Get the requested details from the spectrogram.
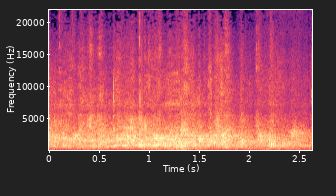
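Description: A crowd applauds in a steady, dense wash of clapping that holds an even level for a few seconds, with no voices standing out.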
